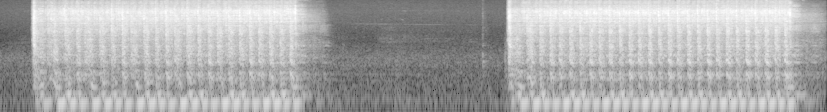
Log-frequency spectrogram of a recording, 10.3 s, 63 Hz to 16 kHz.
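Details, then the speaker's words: Celica GT with a GT-S engine swapped in (2Z), cranked on a borrowed good battery before its first start to build oil pressure; two healthy three-to-four-second cranking bursts at a steady rhythm, with no start yet. "he's gonna go ahead and crank it a couple of times build up oil pressure"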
